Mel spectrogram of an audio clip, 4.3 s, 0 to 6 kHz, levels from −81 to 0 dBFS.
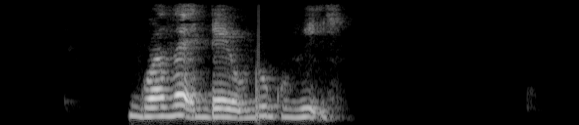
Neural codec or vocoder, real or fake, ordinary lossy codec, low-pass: none; real; AAC, 32 kbps; 5.4 kHz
